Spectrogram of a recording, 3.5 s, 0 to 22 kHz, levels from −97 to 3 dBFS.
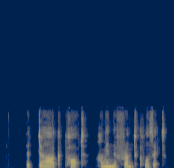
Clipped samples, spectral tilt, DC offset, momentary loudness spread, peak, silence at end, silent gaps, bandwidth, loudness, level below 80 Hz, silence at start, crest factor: under 0.1%; -5 dB/octave; under 0.1%; 12 LU; -10 dBFS; 0.2 s; 1.82-1.90 s; 8 kHz; -29 LUFS; -68 dBFS; 0.55 s; 20 dB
